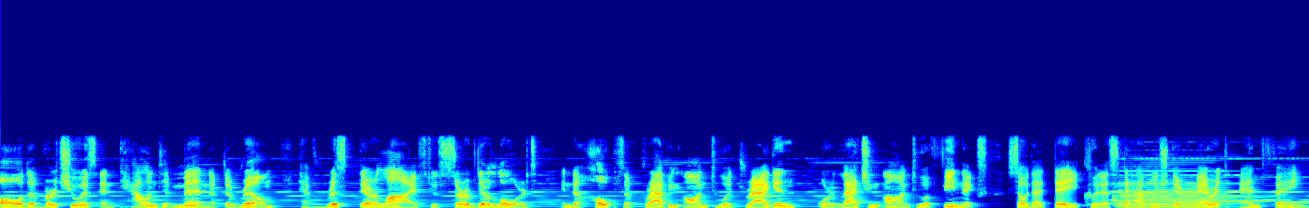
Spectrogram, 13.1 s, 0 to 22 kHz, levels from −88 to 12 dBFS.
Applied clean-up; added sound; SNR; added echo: classical method log-MMSE.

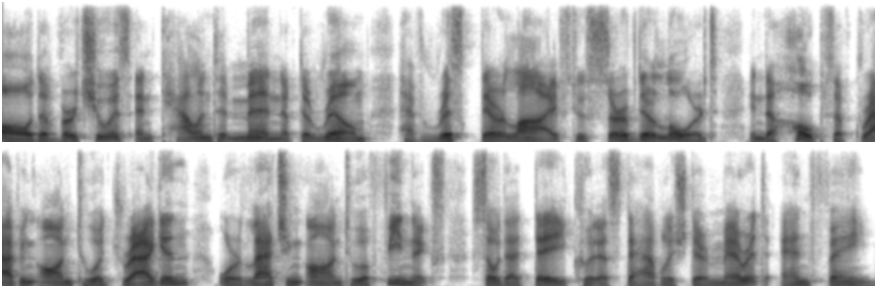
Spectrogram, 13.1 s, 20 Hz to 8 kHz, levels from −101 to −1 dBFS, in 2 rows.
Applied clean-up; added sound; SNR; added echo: none; none; none; none.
